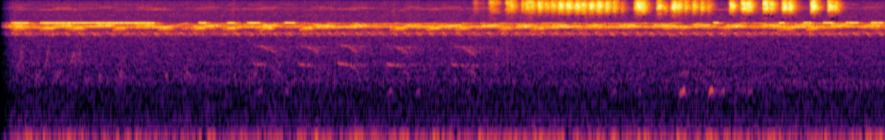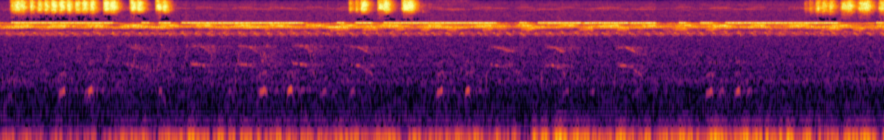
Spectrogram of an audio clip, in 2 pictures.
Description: nature ambience forest dawn owl birds crickets insects mexico; felix blume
